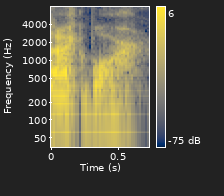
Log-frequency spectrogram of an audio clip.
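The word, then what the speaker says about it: עַכְבָּר: But that's how it's pronounced, akbar, in the Hebrew.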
